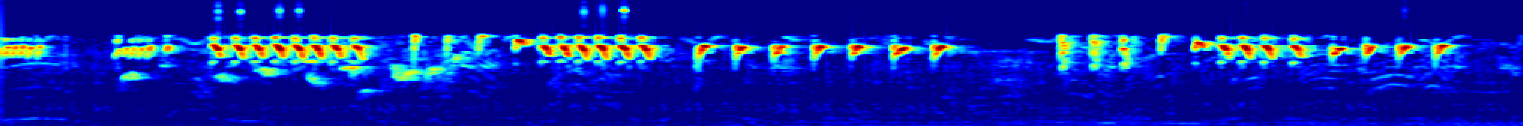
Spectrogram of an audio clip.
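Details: Male kinoy song meant for tutoring other birds, loud and energetic, with repeated bursts of fast high trills broken by sharp chirps and descending whistles, then a run of evenly spaced clipped notes.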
